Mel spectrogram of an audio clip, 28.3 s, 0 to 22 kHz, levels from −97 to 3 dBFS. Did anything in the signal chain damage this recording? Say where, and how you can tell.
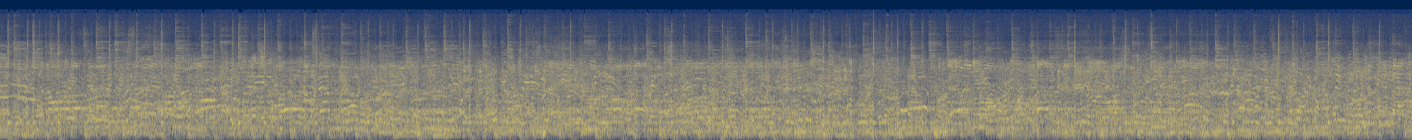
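Yes. Video or display buzz runs through the whole clip, a 60 Hz field-rate buzz with hash above it, sitting roughly 25 dB under the sound. That points to the analogue wiring stage, where a screen or video cable coupled its field scan into the audio path.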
